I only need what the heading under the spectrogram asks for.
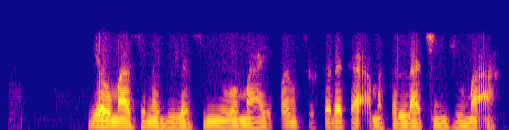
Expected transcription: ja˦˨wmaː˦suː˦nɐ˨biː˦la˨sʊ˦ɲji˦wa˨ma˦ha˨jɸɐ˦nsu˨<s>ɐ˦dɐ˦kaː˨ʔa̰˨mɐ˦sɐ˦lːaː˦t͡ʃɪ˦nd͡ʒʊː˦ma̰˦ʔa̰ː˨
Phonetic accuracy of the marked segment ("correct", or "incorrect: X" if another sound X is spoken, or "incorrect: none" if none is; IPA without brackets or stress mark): correct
